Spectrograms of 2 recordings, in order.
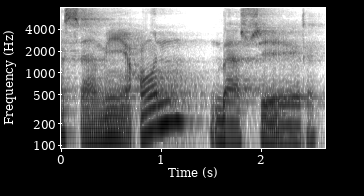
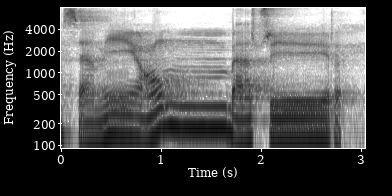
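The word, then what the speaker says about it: سميع بصير: Asal katanya sami'un basir, kena pelanggaran hukum tajwid yaitu hukum iqlab, jadinya dibacanya sami'um basir.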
